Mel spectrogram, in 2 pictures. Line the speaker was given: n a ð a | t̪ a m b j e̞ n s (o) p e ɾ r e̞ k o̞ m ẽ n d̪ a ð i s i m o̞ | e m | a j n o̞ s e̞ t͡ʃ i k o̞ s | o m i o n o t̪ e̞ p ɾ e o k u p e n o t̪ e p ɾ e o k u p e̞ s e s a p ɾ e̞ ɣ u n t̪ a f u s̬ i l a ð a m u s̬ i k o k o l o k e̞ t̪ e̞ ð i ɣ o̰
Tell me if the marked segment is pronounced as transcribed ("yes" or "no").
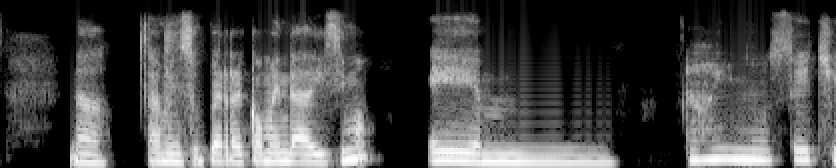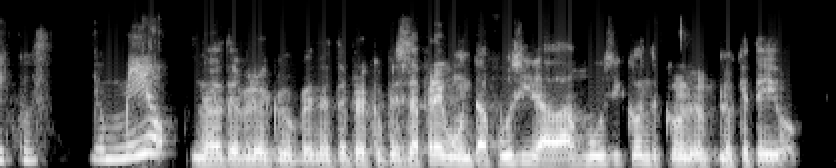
no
